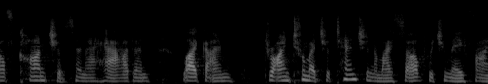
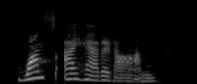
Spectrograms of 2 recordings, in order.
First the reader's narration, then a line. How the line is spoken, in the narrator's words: she exclaimed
